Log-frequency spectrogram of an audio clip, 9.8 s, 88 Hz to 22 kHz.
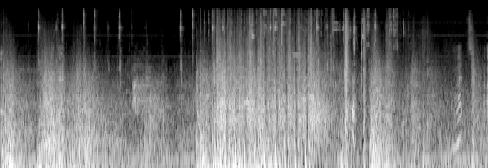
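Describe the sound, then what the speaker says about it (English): Battlefield 1 battle audio with bursts of gunfire and machine-gun fire crackling throughout, loud and continuous, with distant explosions and a player talking over the shooting. "Oh, I was just shooting there."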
